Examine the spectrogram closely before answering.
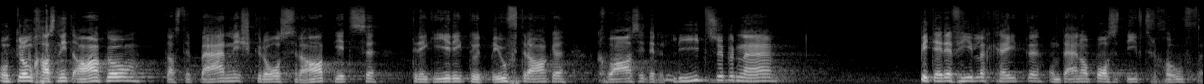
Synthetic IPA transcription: ʊntd̪ɾʊmχɑsnɪdɑːɡoːd̥ɑsd̥əɾb̥æɾnɪʃɡ̥ɾoːsrɑːtjɛt͡sə | trɛɡiːəɾɪk̚tʉːt̚b̥euft̪ɾɑːɡəkʰwɑːsidəɾliːtt͡sʏbəɾnæː | b̥ɪdɛɾəfiːɾlɪχkχɛɪtəʊntænɔpɔsitiːft͡sfəɾχɔwfə

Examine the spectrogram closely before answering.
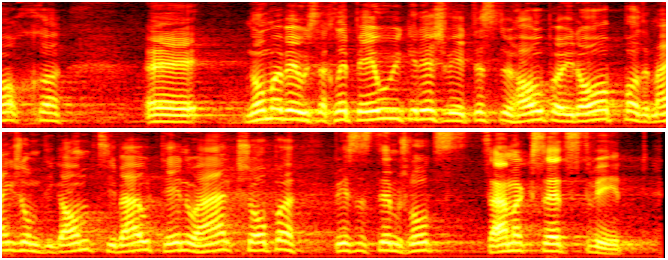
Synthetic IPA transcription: ɑχːə | ɛːnʊməʋɛwsəχlɪb̥ɪwɪɡəɾɪʃʋɪːt̚dɑst̪ʊɾɦɑlbœʏɾoːpɑɔd̪əɾmæŋɡiʃ̬ʊmd̪iɡɑnt͡sivælthɪnuhæːɾkʃɔbə | b̥ɪsəsd̪ɛmʃlʊs | t͡sæməksɛt͡stvɪɾt

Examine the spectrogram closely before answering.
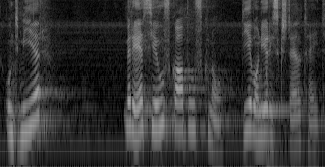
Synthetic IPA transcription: ʊndmiəɾ | mɪɾɛɛsdiəuːfɡɑːbəuːfknoːd̥iəʋoniːɾyskʃtɛlthɛɪt

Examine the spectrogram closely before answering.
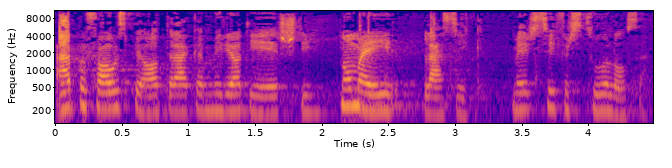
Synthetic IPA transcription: ʔæbəfɑwsb̥ɪɑːt̪ɾæɡəmɪɾjɑd̪ieːrʃtinʊməɛɪlæsik | mɛɾsifyɾst͡suəlɔsə

